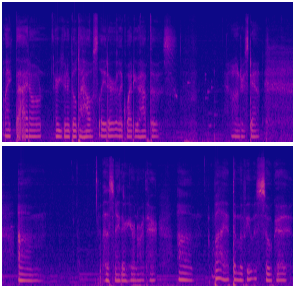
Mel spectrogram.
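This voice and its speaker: A woman hosting a livestream, chatting casually in a soft, breathy, whispery ASMR voice and rambling with dry humour. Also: lowish voice, level tone, normal speed, pauses often. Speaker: livestream host. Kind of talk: casual ASMR stream chat.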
